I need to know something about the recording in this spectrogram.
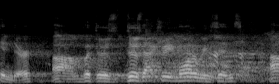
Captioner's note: audience laughing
